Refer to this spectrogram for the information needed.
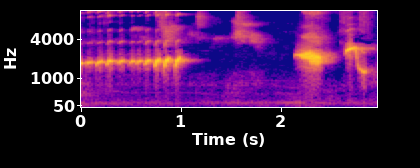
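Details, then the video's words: Afternoon lure song of a white-rumped shama, meant to get juvenile birds singing back: a rapid even trill of about fifteen whistled notes, a pause, then a harsh rasping note and a sharp falling whistle, otherwise quiet. "PANCINGAN MURAI BATU SORE HARI UNTUK TROTOL DAN PASTOL, AGAR MURAI NYAUT GACOR"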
